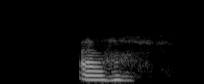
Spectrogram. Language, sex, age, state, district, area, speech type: Santali, female, 30-45, Jharkhand, Seraikela Kharsawan, rural, conversation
